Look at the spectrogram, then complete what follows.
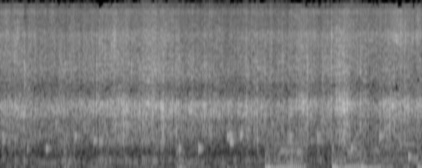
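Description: Canola oil sizzling steadily in a stainless steel frying pan around panko-crumbed flathead fillets as they are lifted out with tongs, with light clicks of the tongs against the pan and two dull thumps about four and five seconds in.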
